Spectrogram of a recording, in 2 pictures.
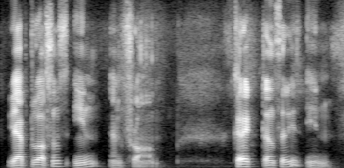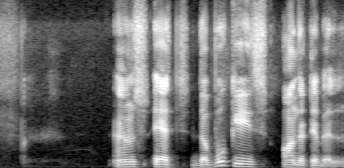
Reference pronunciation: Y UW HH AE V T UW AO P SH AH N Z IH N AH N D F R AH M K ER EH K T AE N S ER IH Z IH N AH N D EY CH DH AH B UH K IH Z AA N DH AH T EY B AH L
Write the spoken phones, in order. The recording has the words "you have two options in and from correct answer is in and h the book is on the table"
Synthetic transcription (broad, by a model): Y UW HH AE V T UW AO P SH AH N S IH N AH N D F R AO M K ER EH K T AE N S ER IH Z IH N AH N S EY CH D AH B UH K IH Z AA N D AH T EY B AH L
